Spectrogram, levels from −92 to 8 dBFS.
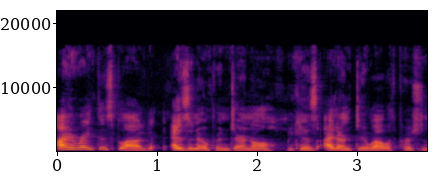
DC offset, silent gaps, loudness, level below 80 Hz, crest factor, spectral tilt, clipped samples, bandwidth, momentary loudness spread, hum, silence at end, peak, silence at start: under 0.1%; none; -26 LUFS; -86 dBFS; 22 dB; -4 dB/octave; under 0.1%; 17 kHz; 7 LU; none; 0 s; -4 dBFS; 0 s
